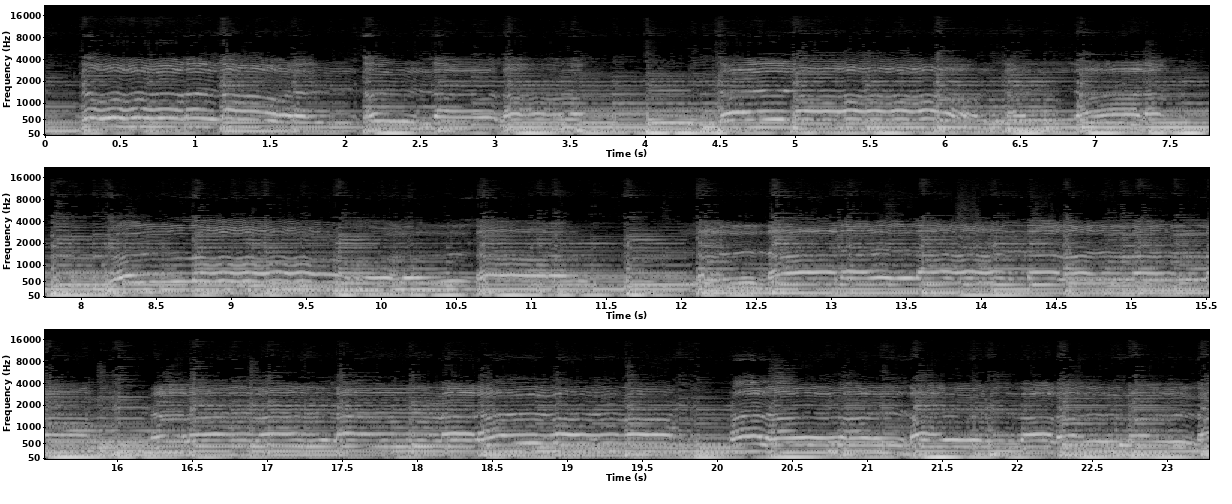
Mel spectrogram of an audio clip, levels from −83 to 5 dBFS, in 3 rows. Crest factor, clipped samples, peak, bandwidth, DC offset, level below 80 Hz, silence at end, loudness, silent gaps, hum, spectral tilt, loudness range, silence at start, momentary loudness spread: 12 dB; under 0.1%; -4 dBFS; 5.4 kHz; under 0.1%; -26 dBFS; 0 s; -17 LUFS; none; none; -9 dB/octave; 2 LU; 0 s; 4 LU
